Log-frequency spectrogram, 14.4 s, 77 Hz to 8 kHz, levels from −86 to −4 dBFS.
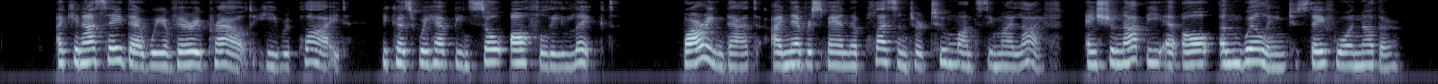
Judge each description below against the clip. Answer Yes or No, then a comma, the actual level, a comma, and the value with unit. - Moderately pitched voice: No, high, 230 Hz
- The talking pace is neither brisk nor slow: Yes, average, 165 wpm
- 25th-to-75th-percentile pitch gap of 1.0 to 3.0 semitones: Yes, narrow, 2.6 semitones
